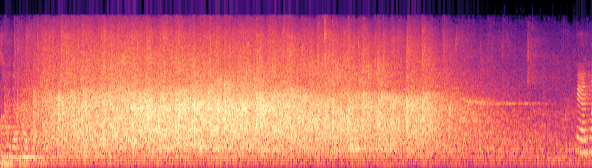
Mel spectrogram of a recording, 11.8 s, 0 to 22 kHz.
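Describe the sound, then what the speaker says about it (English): Parents and guests at an 8th grade recognition ceremony at St. Paul the Apostle School clap in a round of applause that swells, holds strongly, then tapers off, with a voice briefly at the start and end. "So let's show them again a round of applause for their hard work."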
